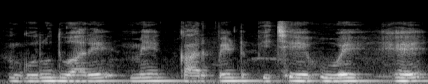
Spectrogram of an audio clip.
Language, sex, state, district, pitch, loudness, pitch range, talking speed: Hindi, male, Madhya Pradesh, Dhar, 155 Hz, -15 LUFS, 150-160 Hz, 85 wpm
